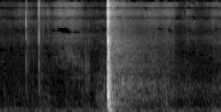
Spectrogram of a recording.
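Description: An axe strikes wood with a sharp thud outdoors.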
